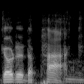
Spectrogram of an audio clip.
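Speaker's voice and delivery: put-on loud, thick Boston accent, laid on heavy. Imitating how a woman talked on the phone, in heavy Boston accent. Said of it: "She had a heavy Boston accent, very heavy".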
